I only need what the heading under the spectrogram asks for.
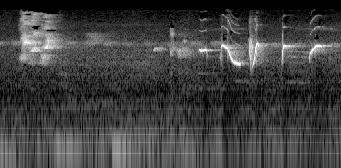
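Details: Canary recorded as a tutor for a young canary: after a soft rough start, a few loud separate notes, sweeping downslurs and sharp upward chips spaced about half a second apart.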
